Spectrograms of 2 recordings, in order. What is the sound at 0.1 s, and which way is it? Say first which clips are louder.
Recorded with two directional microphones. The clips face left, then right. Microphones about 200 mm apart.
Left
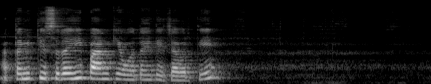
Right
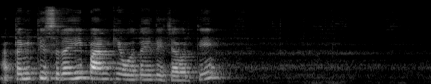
A woman's voice: left 5 dB; 40° left (ahead or behind).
